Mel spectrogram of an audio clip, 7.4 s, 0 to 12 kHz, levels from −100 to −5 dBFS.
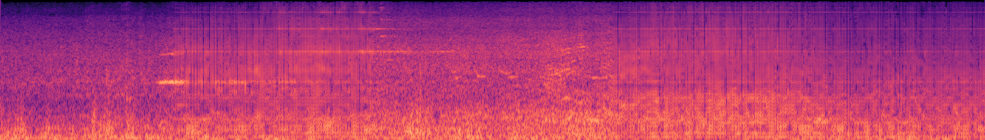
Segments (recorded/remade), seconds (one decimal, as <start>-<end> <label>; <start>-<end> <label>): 0.0-1.3 recorded; 1.3-2.8 remade; 2.8-4.6 recorded; 4.6-7.4 remade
